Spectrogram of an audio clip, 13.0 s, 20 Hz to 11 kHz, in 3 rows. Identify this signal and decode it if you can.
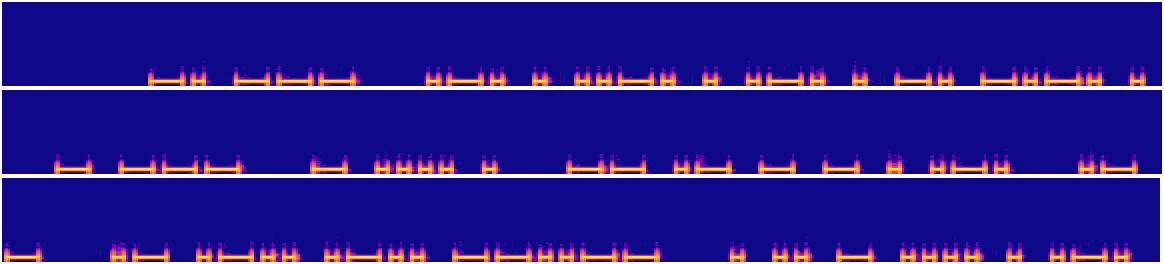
Morse code, heard as a keyed tone, about 30 wpm, 700 Hz. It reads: NO REFERENCE TO THE MATTER AT ALL, EITHER
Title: Sentences from Top 1200 Words 30wpm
